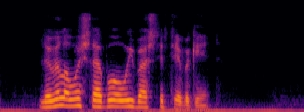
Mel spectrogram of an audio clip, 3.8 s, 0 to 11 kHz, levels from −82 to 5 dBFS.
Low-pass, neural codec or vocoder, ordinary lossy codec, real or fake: 7.2 kHz; codec, 16 kHz, 2 kbps, X-Codec, WavLM features, trained on Multilingual LibriSpeech; AAC, 32 kbps; fake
